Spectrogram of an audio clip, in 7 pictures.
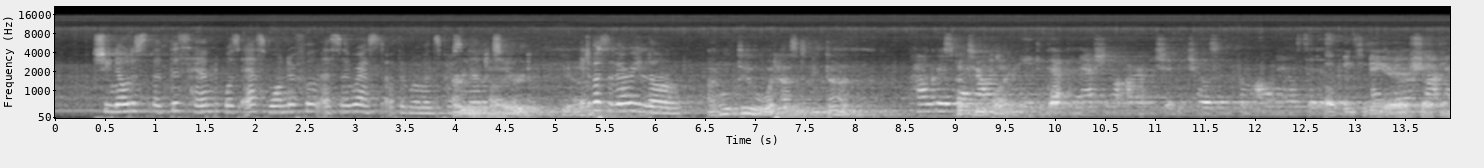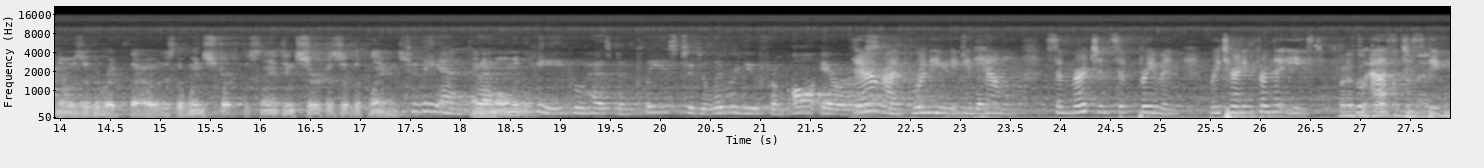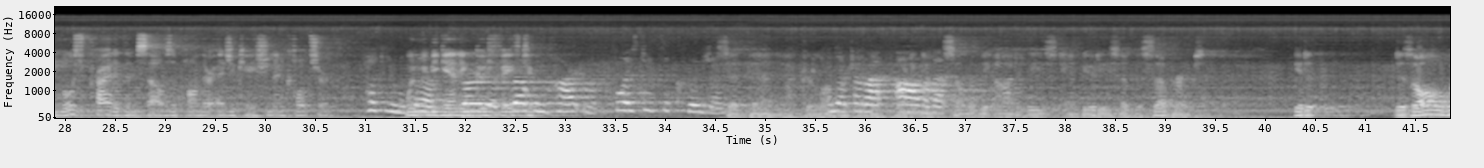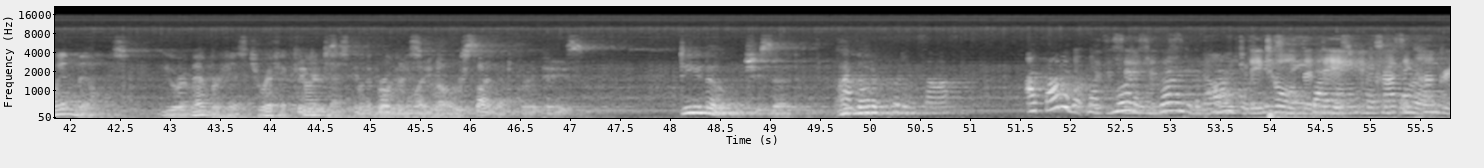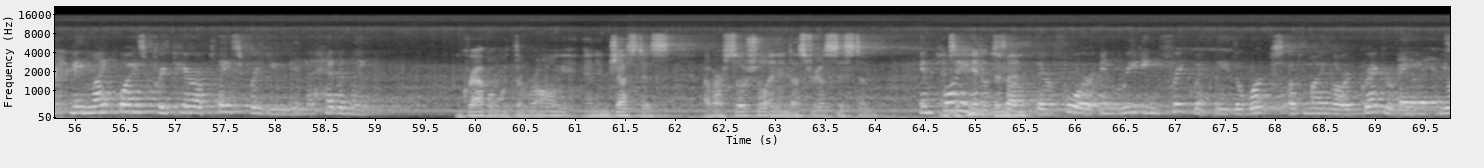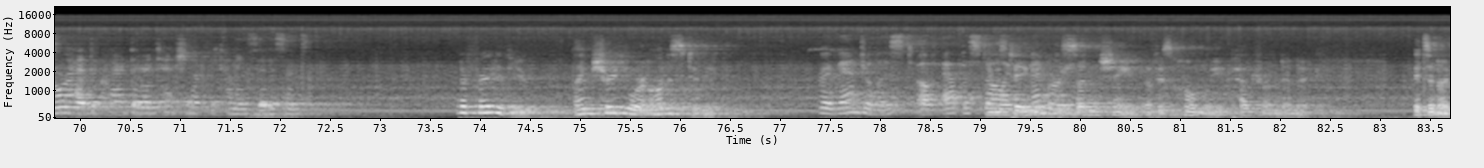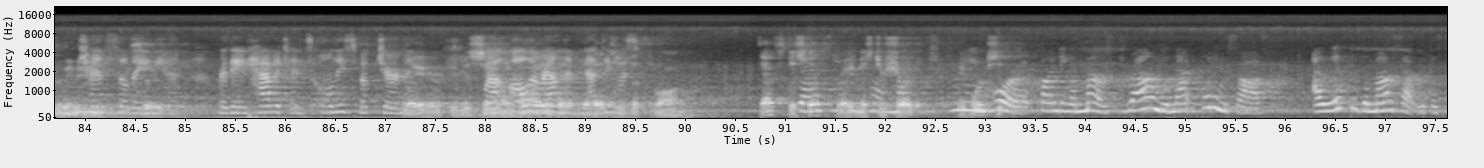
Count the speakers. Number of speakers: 9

